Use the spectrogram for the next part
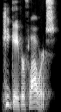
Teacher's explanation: you don't hear the H in her because her is not a stressed word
